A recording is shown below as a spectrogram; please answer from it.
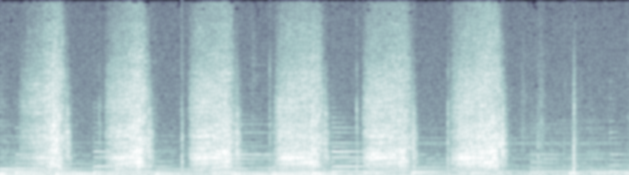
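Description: A small strip of leather rubbed back and forth on a sheet of sandpaper to sand its edge, six rasping strokes about one a second that stop about five seconds in.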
